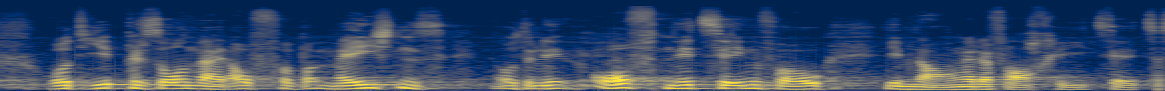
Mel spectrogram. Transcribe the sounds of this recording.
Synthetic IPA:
odiəpʰɛɾsoːnvæːɾəɔfəmɛɪʃtn̩s | ɔ̰d̪̥əɾɔftnɪtsɪnfɔlɪmnɑŋːəɾəfɑ̰χiːt͡sɛt͡sə

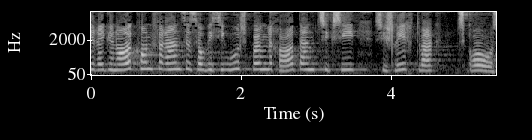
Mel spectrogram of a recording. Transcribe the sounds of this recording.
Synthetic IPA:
iʁeɡjonaːlkʰɔnfəʁɛnt͡səsoːviːsiːuːʃpʁʏŋlɪχɑːdɛŋk̚tsiksiːsiʃlɪχtvɛk | t͡sɡ̥ʁoːs

